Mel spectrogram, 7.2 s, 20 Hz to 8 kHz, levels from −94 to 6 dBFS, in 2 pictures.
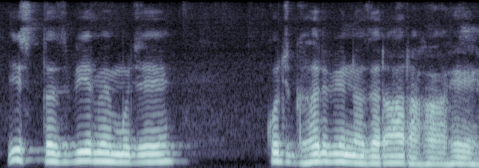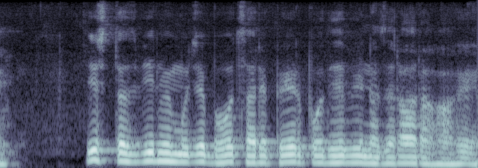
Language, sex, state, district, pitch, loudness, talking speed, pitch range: Hindi, male, Arunachal Pradesh, Lower Dibang Valley, 130 Hz, -14 LUFS, 200 wpm, 115-145 Hz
